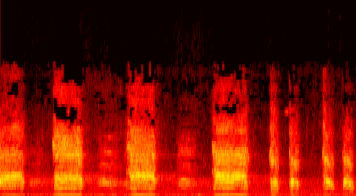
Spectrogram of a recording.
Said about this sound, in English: The distance between our ears makes the sound arrive at slightly different times. This helps us tell if the sound is coming from the right or left, like that noisy goose flying by overhead.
